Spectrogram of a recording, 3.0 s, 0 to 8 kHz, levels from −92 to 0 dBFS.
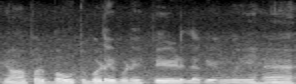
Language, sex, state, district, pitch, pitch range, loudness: Hindi, male, Punjab, Fazilka, 125 Hz, 110-135 Hz, -15 LUFS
